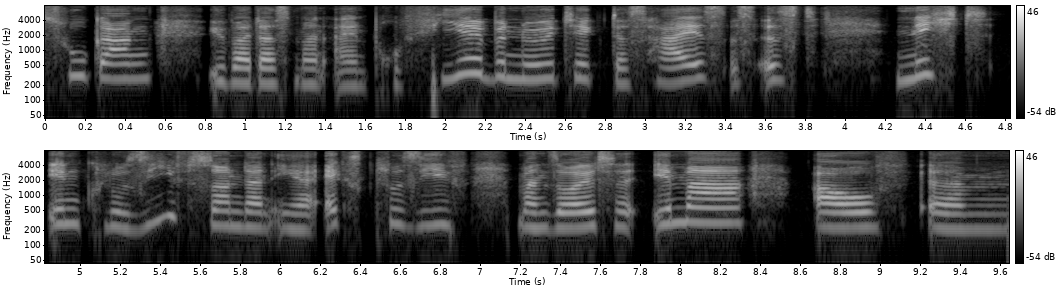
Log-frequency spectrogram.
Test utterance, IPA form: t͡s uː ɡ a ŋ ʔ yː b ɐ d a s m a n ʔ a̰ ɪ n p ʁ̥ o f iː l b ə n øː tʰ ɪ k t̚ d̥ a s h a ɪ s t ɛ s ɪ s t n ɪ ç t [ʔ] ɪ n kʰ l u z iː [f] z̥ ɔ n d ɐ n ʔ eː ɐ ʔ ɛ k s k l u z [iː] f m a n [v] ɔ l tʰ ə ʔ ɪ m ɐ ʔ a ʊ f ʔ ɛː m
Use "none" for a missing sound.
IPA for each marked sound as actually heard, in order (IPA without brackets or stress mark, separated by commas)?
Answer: ʔ, f, iː, z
